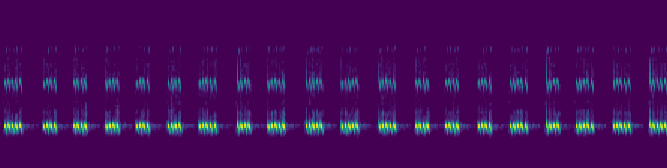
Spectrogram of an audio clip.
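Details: Male cricket giving even, high-pitched chirps, around eighteen crisp pulses in quick succession with no pauses, against complete silence.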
